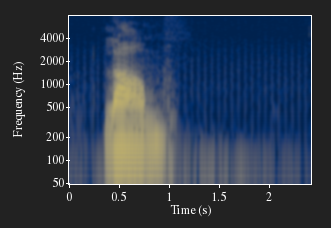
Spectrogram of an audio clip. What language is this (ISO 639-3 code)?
swe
